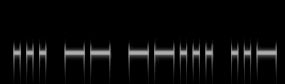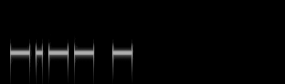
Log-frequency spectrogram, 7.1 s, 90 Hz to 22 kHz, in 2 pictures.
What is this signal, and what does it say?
Morse code, heard as a keyed tone, about 15 wpm, 700 Hz. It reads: SM7UYT
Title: DXCC-100 Call Signs - 6 Characters - Repeated 2x - 15wpm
